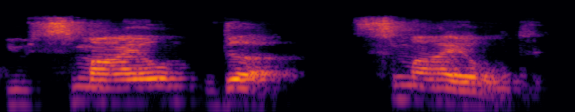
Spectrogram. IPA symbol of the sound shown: d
